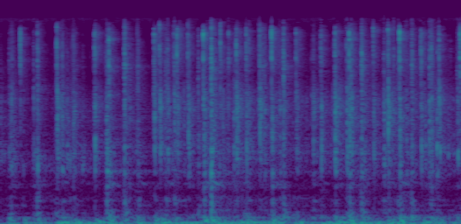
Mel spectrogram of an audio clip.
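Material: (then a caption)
Plastic. Fingertips of both hands type steadily on a black, typewriter-style retro keyboard with round plastic keycaps. Rapid, overlapping plastic clicks and clacks run continuously, each a short bright tap over a soft low thump with almost no ring.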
